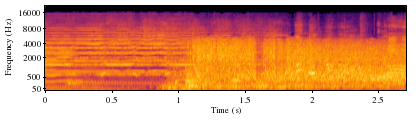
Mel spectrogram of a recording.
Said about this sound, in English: That was so loud. So loud. It's an explosion. It's not supposed to be quiet.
